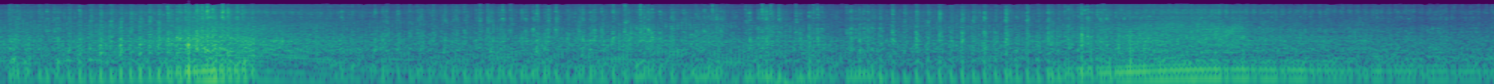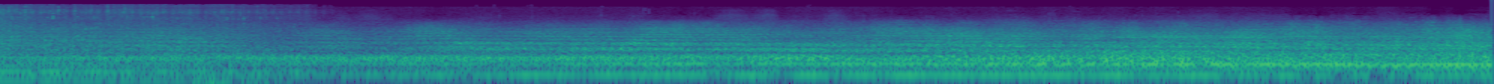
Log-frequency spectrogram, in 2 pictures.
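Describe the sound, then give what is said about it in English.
A small propeller airplane drones loudly overhead, banking for one more pass over the United States–Mexico border before returning to the airfield, its engine pitch sweeping as it passes, then settling into a steadier, more muffled hum as it continues on. “Frank banked his plane to make one more pass over the border before returning to the airfield.”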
